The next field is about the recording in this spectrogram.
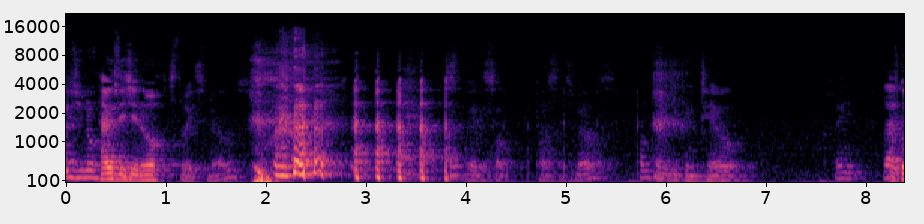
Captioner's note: group laughs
